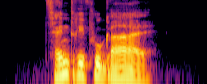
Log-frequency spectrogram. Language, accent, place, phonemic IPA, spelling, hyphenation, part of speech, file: German, Germany, Berlin, /t͡sɛntʁifuˈɡaːl/, zentrifugal, zen‧t‧ri‧fu‧gal, adjective, De-zentrifugal.ogg
- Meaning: centrifugal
